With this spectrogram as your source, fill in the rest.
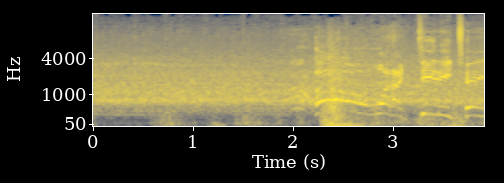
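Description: A body slams down hard onto a wrestling mat.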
